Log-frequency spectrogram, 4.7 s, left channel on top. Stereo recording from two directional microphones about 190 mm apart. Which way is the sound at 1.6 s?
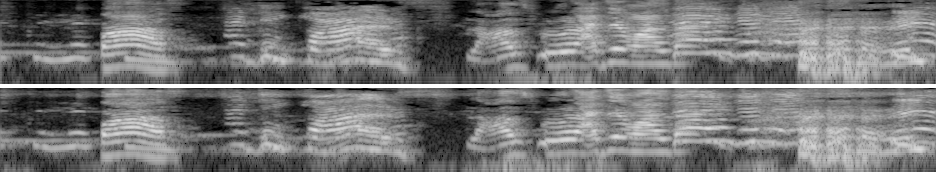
Centre (ahead or behind).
